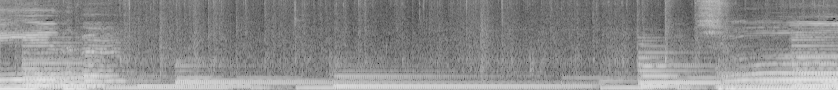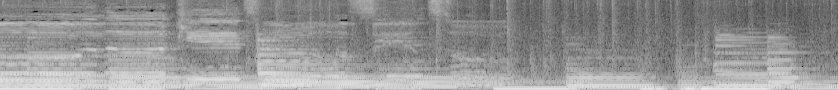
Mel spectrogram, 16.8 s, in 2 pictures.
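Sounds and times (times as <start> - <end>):
keyboard music in D: 0.0 - 16.7
rain: 0.0 - 16.7.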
